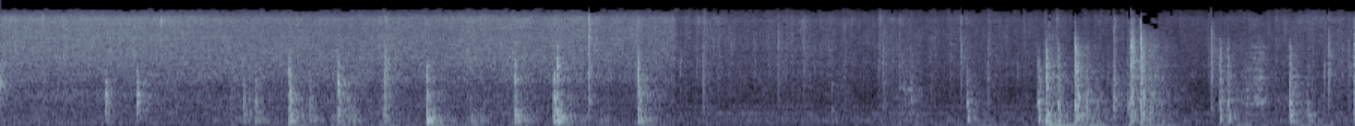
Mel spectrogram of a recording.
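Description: Chicharrón filling with a splash of added water sizzling and hissing in a small frying pan while a wooden utensil stirs and breaks it up, knocking against the pan over and over. The hiss fades about halfway through, and a burst of louder knocks comes near the end.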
